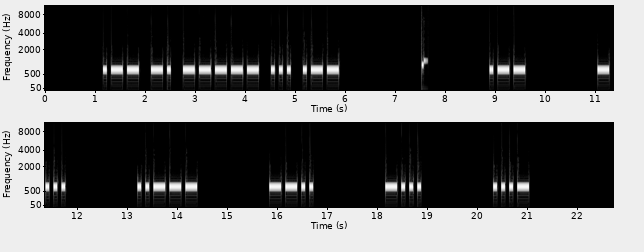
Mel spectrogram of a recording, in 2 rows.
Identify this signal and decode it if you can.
Morse code, heard as a keyed tone, about 15 wpm, spaced as for 7 wpm, 700 Hz. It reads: WN0SW WB2ZBV
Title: USA Call Signs - 6x Character Spacing - 15wpm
